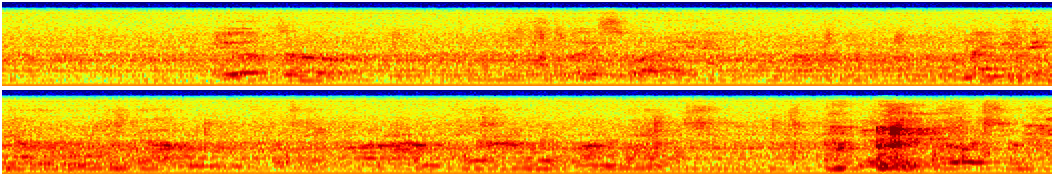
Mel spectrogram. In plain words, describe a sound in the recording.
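An elderly man speaks slowly in a low, rough voice.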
